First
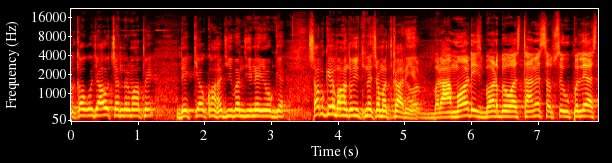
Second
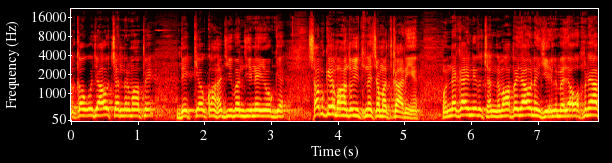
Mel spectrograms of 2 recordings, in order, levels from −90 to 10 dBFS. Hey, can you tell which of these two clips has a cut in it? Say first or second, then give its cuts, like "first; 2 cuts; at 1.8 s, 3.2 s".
first; 1 cut; at 5.3 s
